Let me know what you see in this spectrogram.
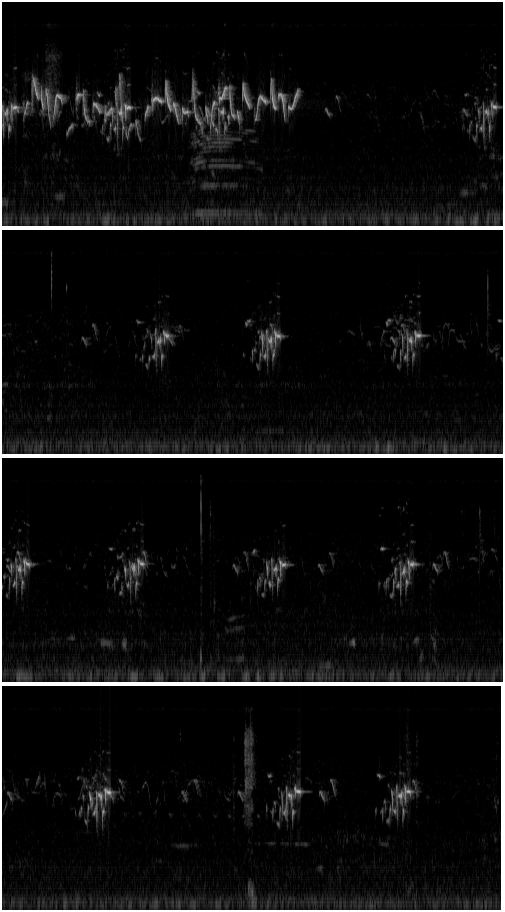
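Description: A small bird chirping in the background: a quick run of chirps for the first four seconds or so, then a single short call repeated about every one and a half to two seconds.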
